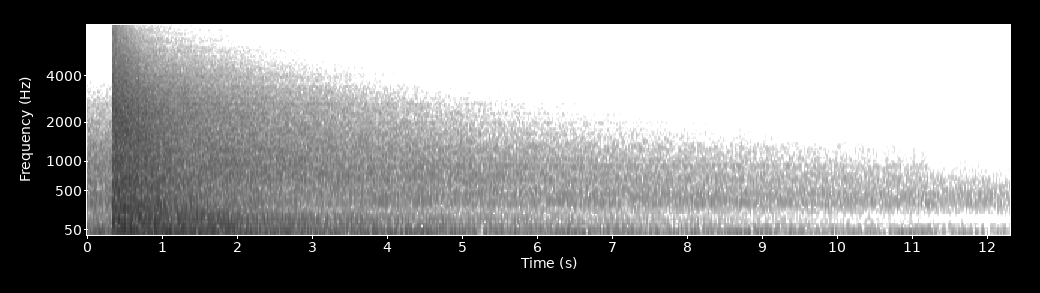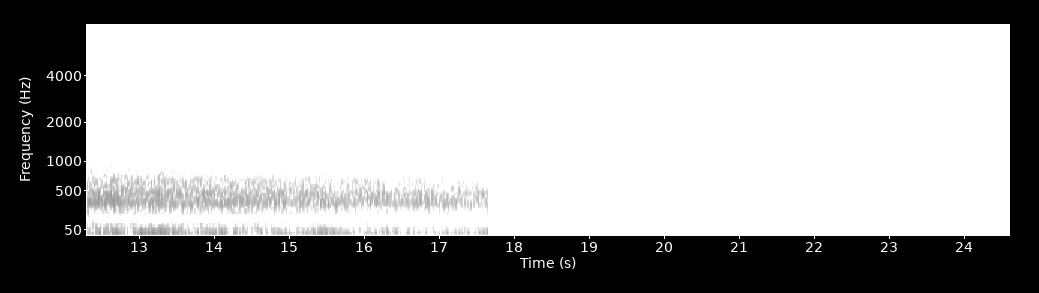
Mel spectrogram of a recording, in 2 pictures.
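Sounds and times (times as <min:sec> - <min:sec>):
thunder clap: 0:00.4 - 0:05.0.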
